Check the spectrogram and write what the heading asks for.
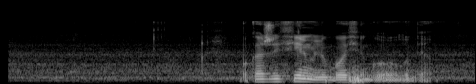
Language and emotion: Russian, neutral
